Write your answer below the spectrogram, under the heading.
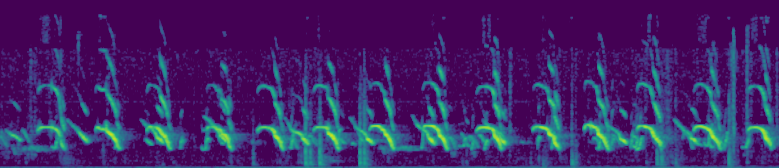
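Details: Black baby chicks, just days out of the egg and still needing warmth, give loud, regular high peeps, each note dropping sharply in pitch, repeated roughly every half second by several birds together.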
